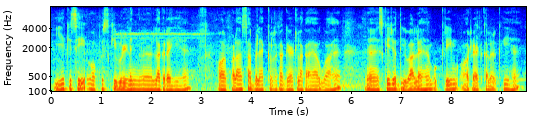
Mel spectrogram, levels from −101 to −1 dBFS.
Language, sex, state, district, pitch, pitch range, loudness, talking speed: Hindi, male, Bihar, Gopalganj, 120 Hz, 115-130 Hz, -24 LUFS, 175 wpm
